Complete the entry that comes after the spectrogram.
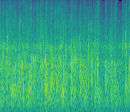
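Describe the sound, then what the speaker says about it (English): A round of applause from an audience after an academic presentation on publishing, a continuous wash of many hands clapping at moderate loudness throughout. "I think a round of applause first"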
